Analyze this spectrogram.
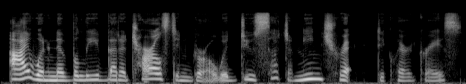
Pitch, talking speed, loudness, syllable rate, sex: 205 Hz, 205 wpm, -20 LUFS, 5.5 syllables/s, female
